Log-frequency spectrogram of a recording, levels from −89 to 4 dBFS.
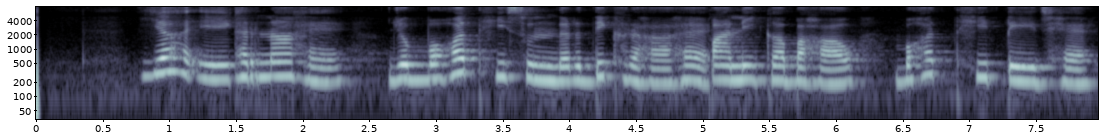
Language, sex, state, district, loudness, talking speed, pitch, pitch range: Hindi, female, Bihar, Madhepura, -24 LUFS, 135 wpm, 225 Hz, 205-260 Hz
